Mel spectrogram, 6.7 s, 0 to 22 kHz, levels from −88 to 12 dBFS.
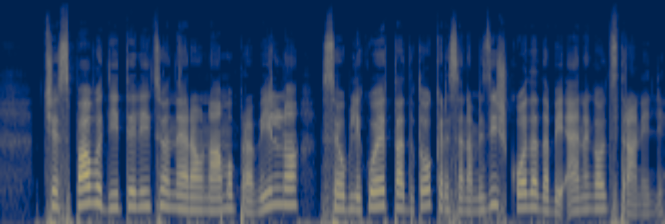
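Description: At 4.13 to 4.15 s the speech jumps abruptly forward with a brief blip, as though part of the talk has gone missing. This is a stream segment skipped: most likely one chunk of the segmented stream failed to load, and playback carried on from the next one. On a waveform the envelope breaks sharply at that point, with a short spike. A spectrogram shows a thin vertical line and a sudden change in the harmonic pattern on either side.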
